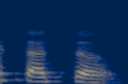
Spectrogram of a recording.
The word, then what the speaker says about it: तत्: तो यहाँ पे तत् है वो वर्ड, पर हम बोलेंगे तत्।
